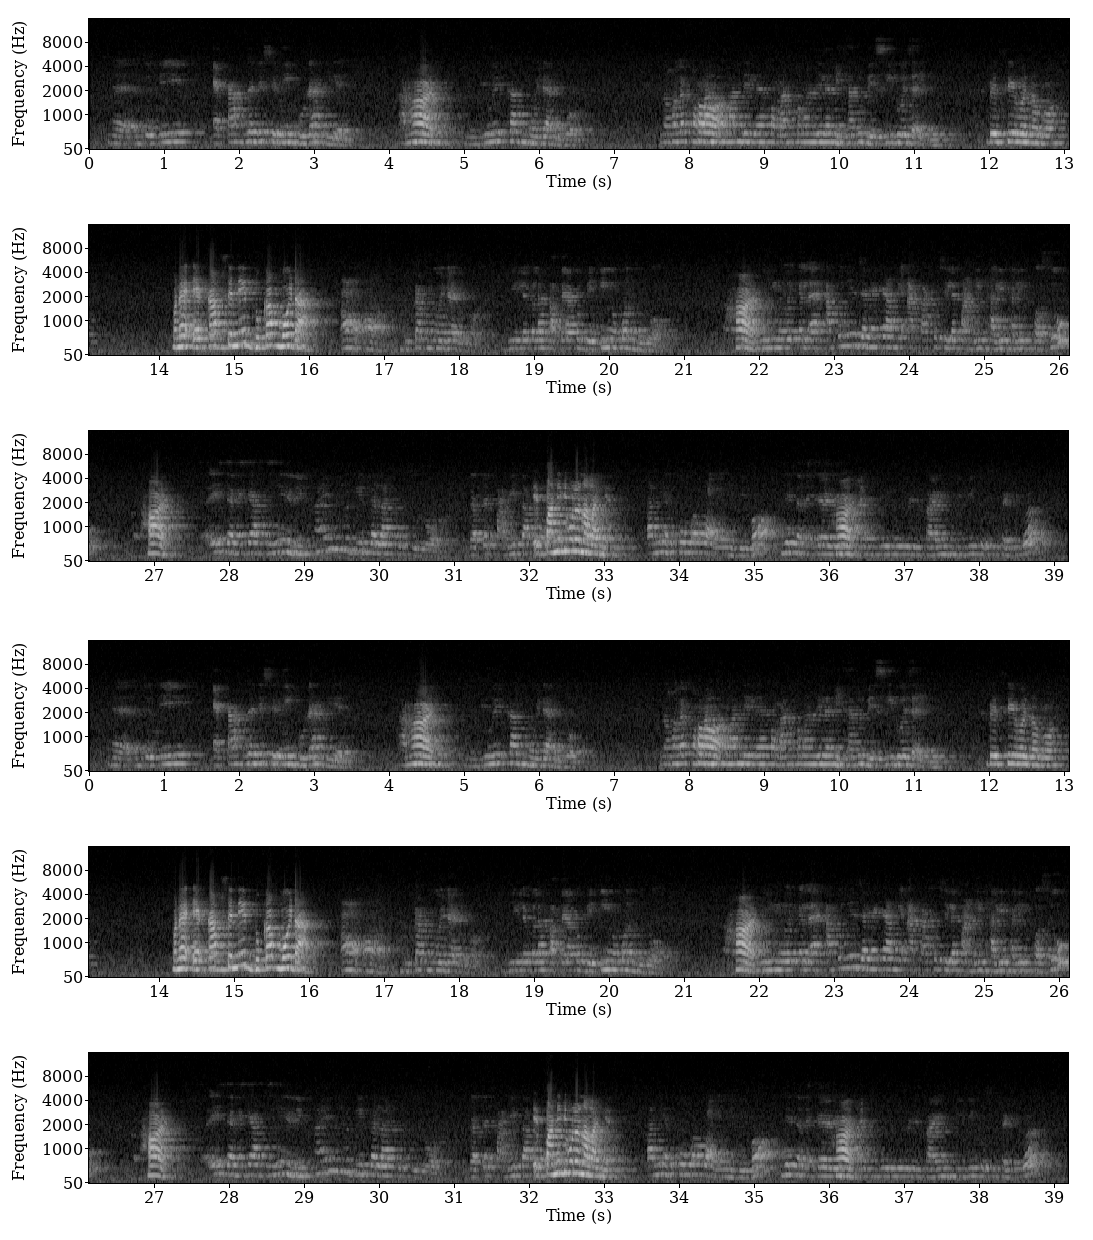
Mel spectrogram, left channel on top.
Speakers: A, on the left (about 30°); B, on the right (about 75°).
A: এ যদি একাপ যদি চেনী গুড়া দিয়ে, আপুনি
B: হয়
A: দুই কাপ ময়দা দিব, নহ'লে সমান-সমান
B: অঁ
A: দিলে সমান সমান দিলে মিঠাটো বেছি হৈ যায়গৈ।
B: বেছি হৈ যাব, মানে
A: সেইকাৰণে
B: একাপ চেনিত দুকাপ ময়দা?
A: অ', অ', দুকাপ ময়দা দিব। দি লৈ পেলাই তাতে আকৌ বেকিং অকণ দিব,
B: হয়
A: দি লৈ পেলাই, আপুনি যেনেকে আমি আটা খচিলে পানী ঢালি ঢালি খচো
B: হয়।
A: এই তেনেকে আপুনি ৰি ৰিফাইন টো দি পেলাই খচিব, যাতে পানী তাত অকণো
B: পানী দিবলৈ নালাগে
A: এ পানী এটোপাও পানী নিদিব, সেই তেনেকে
B: হয়
A: ৰিফাইন ৰিফাইন দি দি খচি থাকিব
